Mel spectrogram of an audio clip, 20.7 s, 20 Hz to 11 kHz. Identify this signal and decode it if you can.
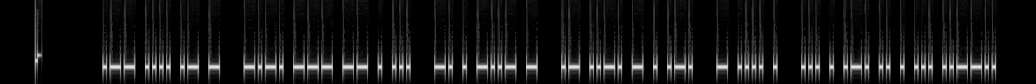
Morse code, heard as a keyed tone, about 17 wpm, 700 Hz. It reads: WHAT COMES NEXT AFTER THE SERIES?
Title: Sentences from Top 1000 Words - Review Part 5 - 17wpm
